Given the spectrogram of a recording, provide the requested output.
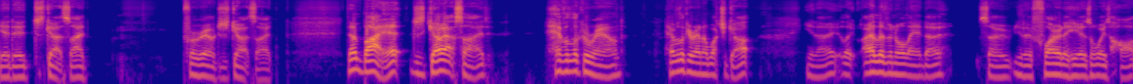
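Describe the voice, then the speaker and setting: An animated tone with ordinary pitch variation, moderate pace and long, frequent pauses, in a very clean recording with a silent background. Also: man, medium pitch for a man. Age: 30s. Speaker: podcast host, social media marketer. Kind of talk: casual solo podcast talk.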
